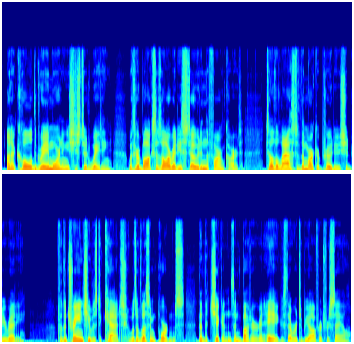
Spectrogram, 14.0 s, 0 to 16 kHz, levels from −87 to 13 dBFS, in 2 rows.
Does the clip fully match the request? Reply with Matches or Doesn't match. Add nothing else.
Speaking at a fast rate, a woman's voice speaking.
Doesn't match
